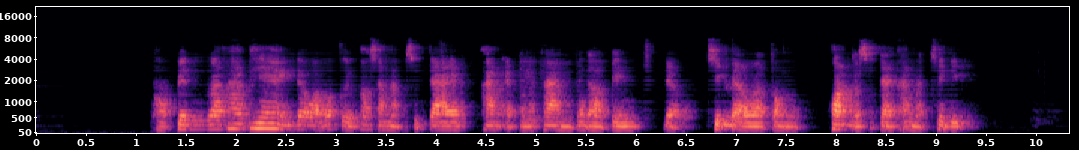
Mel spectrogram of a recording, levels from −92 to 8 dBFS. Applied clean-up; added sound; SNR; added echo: neural mask model DeepFilterNet 3.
